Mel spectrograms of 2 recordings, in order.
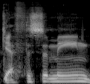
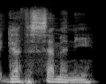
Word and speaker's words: Gethsemane: I looked up the pronunciation for specifically that one because I love that song and I'm pretty sure it's Gethsemane.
